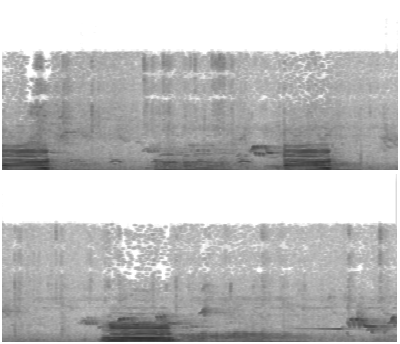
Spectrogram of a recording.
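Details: Tame cattle in a farm barn during their daily routine, eating and gathering: several loud harmonic moos, low steady bellows alternating with higher strained calls, about every two seconds, over a constant background hum.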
